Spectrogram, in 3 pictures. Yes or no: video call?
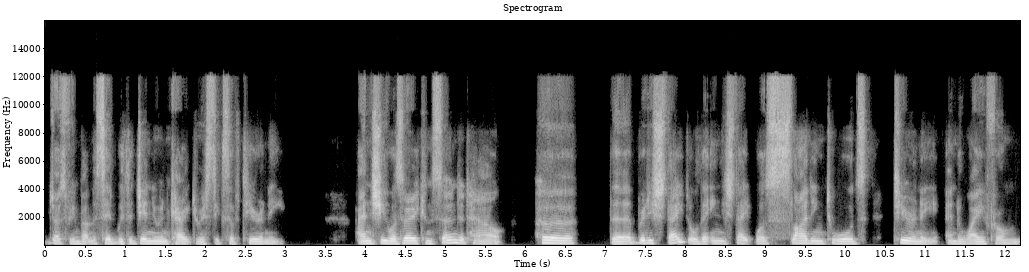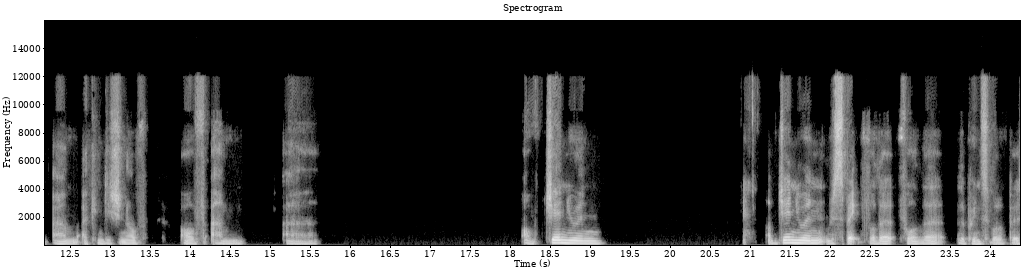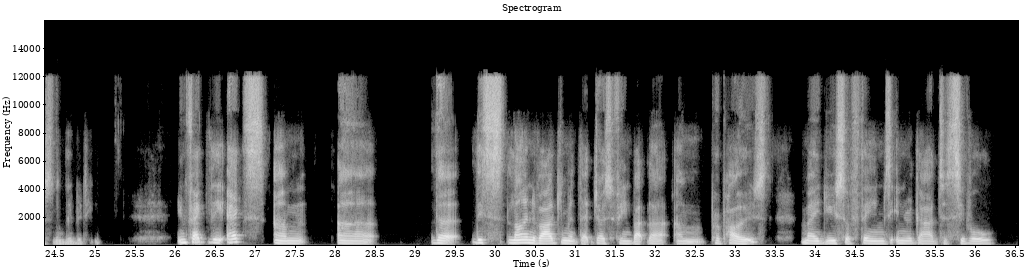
yes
